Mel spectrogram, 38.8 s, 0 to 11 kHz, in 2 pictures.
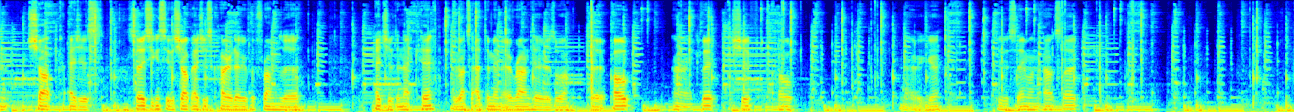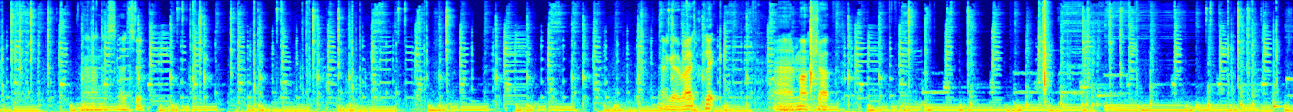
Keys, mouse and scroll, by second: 1.5 shift+middle click, 2.0 middle click, 6.7 shift+click, 7.2 click, 9.7 alt+click, 10.4 click, 11.4 alt+shift+click, 11.9 click, 13.2 click, 13.4 middle click, 13.5 click, 14.6 click, 15.4 alt+shift+click, 17.1-18.5 drag, 18.5 middle click, 18.5 click, 18.7 middle click, 19.6 shift+click, 19.9 click, 22.4 click, 24.1 click, 24.5 middle click, 26.1-28.8 middle drag, 28.8 click, 29.6-31.7 drag, 33.1 middle click, 33.9-35.1 drag, 34.6 middle click, 35.7 click, 36.1 click, 37.5 click, 38.0 shift+middle click.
